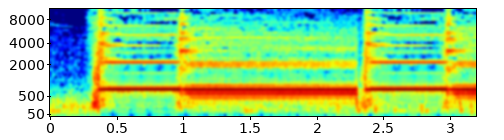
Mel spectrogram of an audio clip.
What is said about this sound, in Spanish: Ahí está, suena el timbre de Papa John's, por supuesto.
